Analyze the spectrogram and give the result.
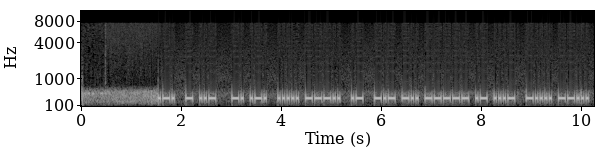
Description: Morse code, heard as a keyed tone, about 26 wpm, 280 Hz. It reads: R TU NR 58 A KD0AV 67
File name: CW / 2008-ss-cw-k5tr-op-n5rz -14:00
